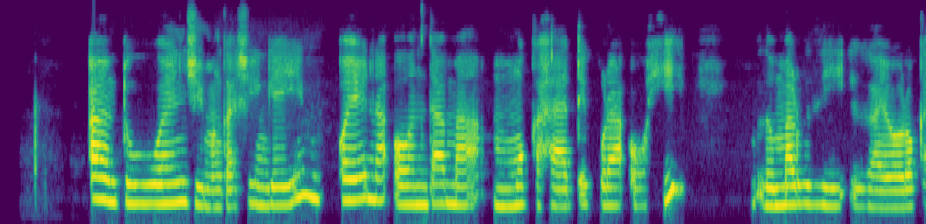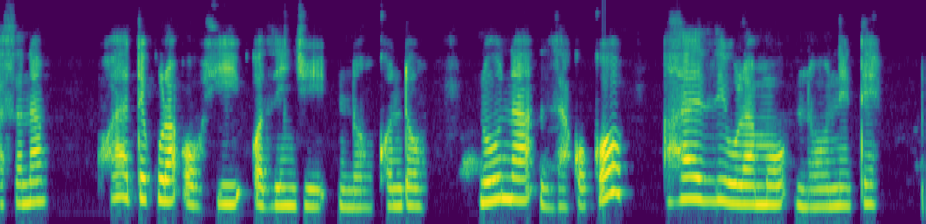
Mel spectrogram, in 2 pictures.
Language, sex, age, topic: Oshiwambo, female, 18-24, agriculture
